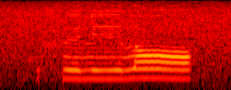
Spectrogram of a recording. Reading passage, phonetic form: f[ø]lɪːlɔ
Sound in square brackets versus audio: correct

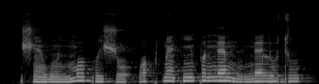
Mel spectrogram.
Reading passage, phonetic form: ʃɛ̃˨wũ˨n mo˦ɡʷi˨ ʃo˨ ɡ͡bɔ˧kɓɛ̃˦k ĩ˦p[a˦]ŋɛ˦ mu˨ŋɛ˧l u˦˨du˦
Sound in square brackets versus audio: incorrect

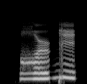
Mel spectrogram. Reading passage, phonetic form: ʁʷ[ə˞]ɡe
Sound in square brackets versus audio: correct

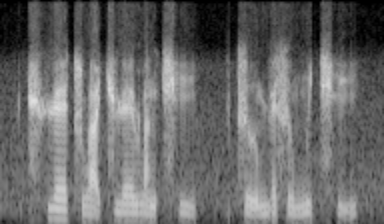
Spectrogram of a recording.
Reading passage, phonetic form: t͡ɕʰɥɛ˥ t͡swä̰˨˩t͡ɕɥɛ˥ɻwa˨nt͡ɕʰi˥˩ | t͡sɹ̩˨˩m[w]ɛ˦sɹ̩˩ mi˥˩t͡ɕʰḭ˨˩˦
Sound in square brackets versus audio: incorrect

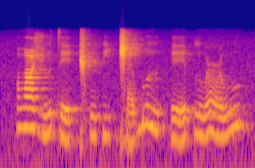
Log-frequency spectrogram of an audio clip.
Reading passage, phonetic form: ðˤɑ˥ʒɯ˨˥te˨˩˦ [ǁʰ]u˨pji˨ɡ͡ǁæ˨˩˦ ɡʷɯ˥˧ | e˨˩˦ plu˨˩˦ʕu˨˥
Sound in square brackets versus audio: correct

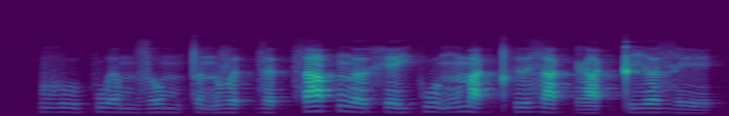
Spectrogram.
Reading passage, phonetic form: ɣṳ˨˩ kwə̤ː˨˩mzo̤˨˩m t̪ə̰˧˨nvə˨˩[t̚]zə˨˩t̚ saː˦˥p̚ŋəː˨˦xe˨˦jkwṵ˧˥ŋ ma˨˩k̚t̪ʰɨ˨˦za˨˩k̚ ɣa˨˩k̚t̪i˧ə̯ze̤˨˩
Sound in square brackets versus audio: correct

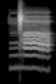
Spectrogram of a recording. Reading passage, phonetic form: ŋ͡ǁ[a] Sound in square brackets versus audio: correct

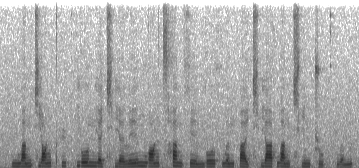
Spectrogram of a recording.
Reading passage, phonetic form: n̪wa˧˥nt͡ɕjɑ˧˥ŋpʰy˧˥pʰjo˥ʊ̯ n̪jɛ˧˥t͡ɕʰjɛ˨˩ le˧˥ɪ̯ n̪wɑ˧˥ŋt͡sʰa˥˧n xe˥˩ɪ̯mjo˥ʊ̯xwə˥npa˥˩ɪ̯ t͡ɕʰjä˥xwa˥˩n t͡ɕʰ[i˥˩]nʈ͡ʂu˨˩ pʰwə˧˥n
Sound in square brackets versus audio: incorrect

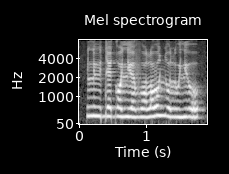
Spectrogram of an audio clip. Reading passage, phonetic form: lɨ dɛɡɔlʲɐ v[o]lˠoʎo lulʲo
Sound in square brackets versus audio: correct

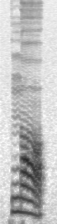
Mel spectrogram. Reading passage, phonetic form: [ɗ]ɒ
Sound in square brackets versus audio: incorrect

